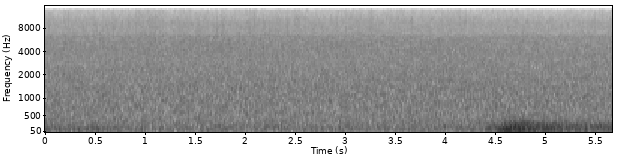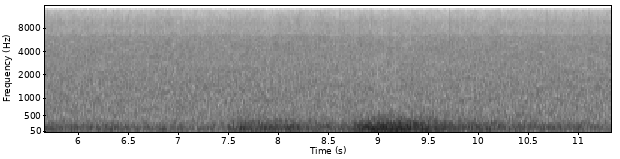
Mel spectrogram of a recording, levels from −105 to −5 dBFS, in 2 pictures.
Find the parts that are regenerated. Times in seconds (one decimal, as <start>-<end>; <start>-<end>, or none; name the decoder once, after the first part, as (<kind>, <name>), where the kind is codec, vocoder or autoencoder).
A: none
